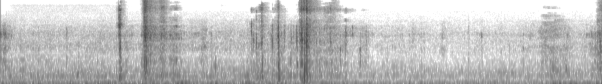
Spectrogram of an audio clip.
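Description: A few crisp crunches and snaps from hands handling a cluster of mushrooms among dry fallen leaves. There are two short groups, about a second in and around three seconds in, then it goes quieter.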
